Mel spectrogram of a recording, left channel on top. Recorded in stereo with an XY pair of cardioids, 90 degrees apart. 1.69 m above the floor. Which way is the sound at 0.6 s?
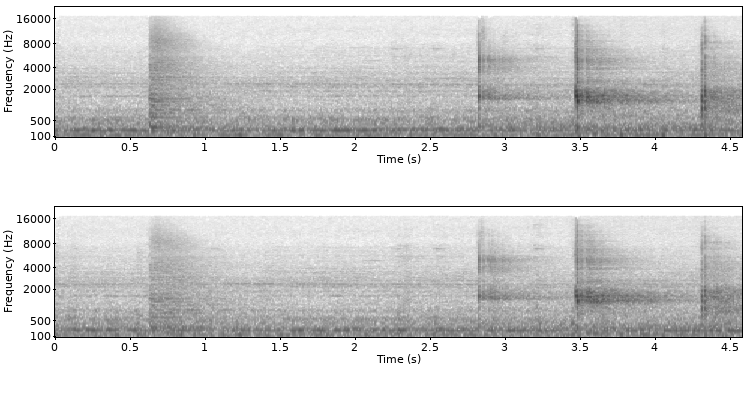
55° left.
